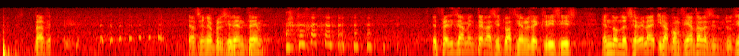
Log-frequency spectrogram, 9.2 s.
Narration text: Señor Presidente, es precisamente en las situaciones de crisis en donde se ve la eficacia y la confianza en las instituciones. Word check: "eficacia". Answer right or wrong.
wrong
